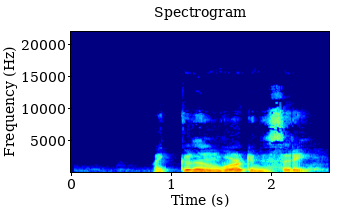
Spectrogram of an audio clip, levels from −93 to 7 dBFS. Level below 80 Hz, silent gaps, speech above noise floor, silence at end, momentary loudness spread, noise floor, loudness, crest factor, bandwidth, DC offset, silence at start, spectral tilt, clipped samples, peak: -64 dBFS; none; 51 dB; 0.2 s; 17 LU; -70 dBFS; -19 LUFS; 18 dB; 10.5 kHz; under 0.1%; 0.85 s; -7 dB/octave; under 0.1%; -4 dBFS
